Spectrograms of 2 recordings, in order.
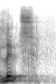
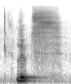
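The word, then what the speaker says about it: lutz (לץ): The fifth Hebrew word on the road to foolishness, and the last, you know, as bad as it gets, is lutz. Lutz. L-E-W-T-S, but pronounced lutz, the Hebrew word.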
